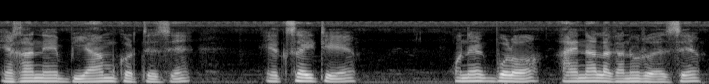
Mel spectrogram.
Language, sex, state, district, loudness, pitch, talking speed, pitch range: Bengali, male, Assam, Hailakandi, -17 LUFS, 140 Hz, 95 wpm, 125-150 Hz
